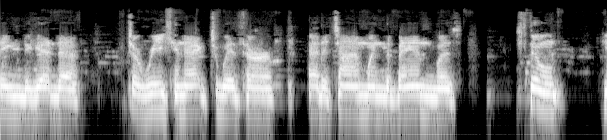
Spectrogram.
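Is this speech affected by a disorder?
Yes: ALS.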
